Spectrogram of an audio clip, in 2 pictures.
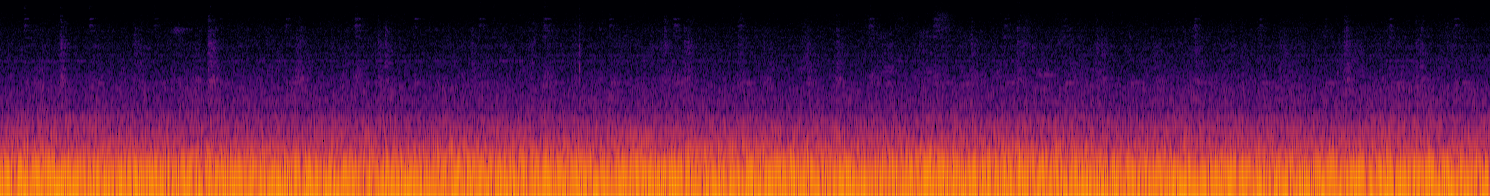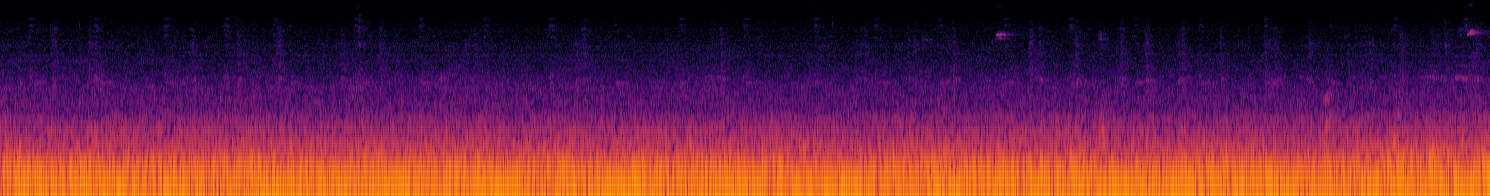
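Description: Stadler GTW diesel multiple unit running along the track at speed, heard from inside the passenger car: a steady low rumble.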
